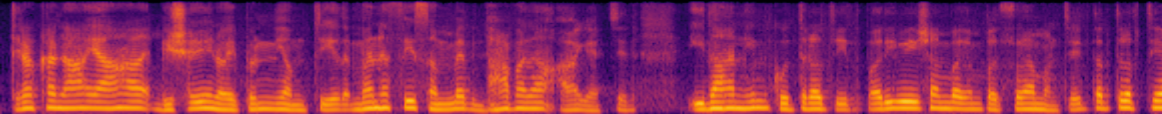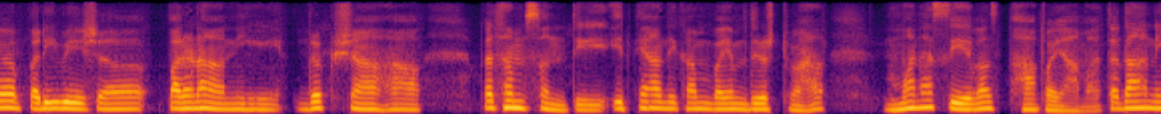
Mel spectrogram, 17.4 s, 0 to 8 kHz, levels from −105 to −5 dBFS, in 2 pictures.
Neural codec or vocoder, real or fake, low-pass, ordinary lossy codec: codec, 16 kHz, 0.8 kbps, ZipCodec; fake; 7.2 kHz; none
